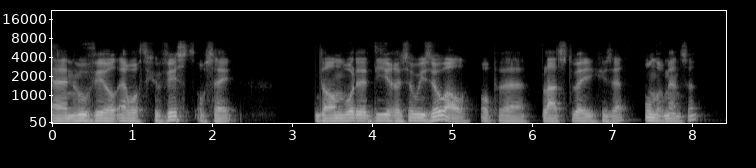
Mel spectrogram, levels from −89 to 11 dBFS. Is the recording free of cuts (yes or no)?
yes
